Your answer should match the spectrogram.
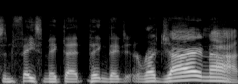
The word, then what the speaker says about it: Regina: Yeah, well, it's spelled Regina, but they call it Regina up there.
